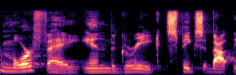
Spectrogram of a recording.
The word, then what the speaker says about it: morphe: We would spell that M-O-R-P-H-E, morphe.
